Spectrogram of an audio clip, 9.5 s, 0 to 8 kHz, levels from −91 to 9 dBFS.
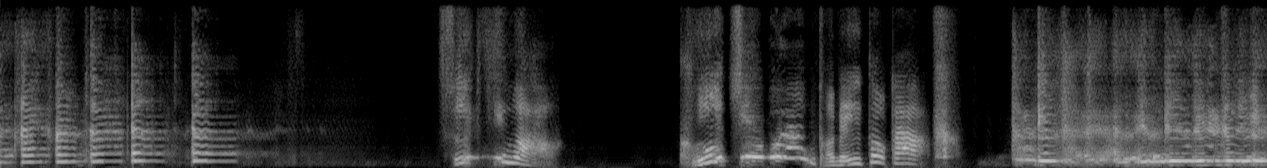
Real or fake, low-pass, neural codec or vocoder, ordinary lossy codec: fake; none; codec, 16 kHz, 1 kbps, FreqCodec, smaller model; none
